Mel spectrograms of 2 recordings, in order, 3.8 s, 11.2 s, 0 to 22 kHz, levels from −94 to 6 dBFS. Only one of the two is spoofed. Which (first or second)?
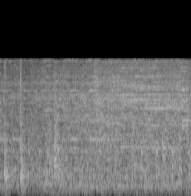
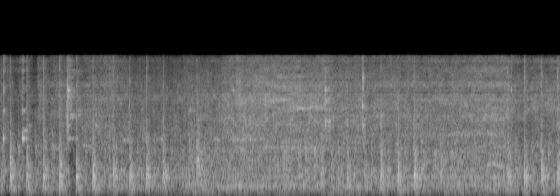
second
